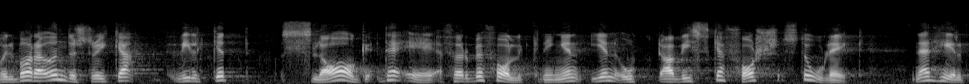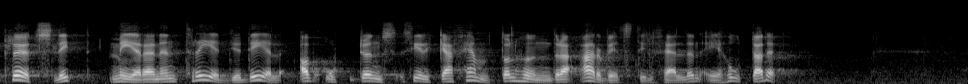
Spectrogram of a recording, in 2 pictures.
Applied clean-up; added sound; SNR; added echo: none; none; none; none.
